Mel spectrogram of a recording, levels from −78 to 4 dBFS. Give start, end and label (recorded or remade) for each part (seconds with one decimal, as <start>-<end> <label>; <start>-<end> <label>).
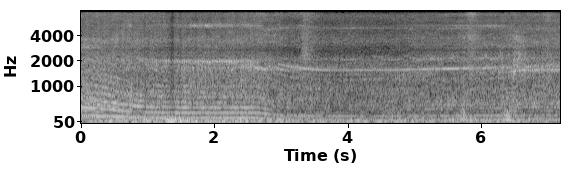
0.0-3.0 remade; 3.0-4.9 recorded; 4.9-7.2 remade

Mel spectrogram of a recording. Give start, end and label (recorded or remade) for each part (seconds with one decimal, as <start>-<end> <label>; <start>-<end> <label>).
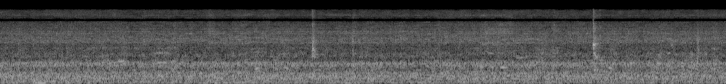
0.0-7.3 remade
